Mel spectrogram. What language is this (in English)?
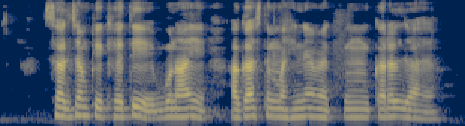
Magahi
